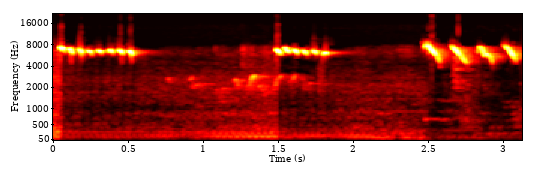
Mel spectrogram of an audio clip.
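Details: Sunbird, a shiny small bird kept as a tutor and lure for other songbirds; very high rapid trills repeated in short bursts over a steady low background hum.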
